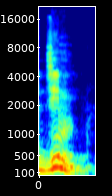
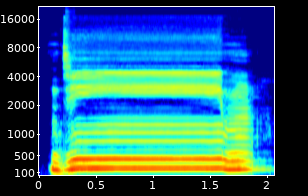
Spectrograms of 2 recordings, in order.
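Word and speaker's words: جيم: টান দিয়ে পড়তে হবে অনেকে জিম পড়ার সময় টান দিয়ে পড়ে না বলে জিম এভাবে যদি পড়ে তাহলে পড়াটা শুদ্ধ হবে না তিন আলিফ থেকে চার আলিফ পরিমাণ টান দিয়ে এই হরফটি উচ্চারণ করতে হবে জিম জিম আলিফ বা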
